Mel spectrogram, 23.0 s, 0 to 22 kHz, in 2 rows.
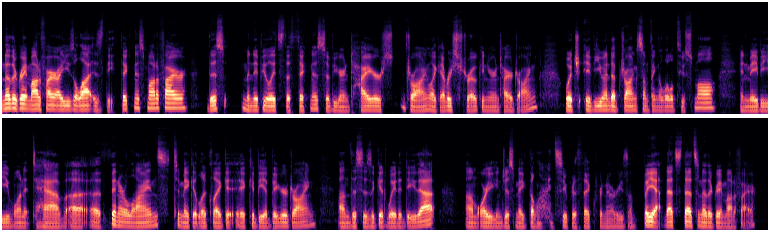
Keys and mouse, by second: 1.0-1.4 drag, 17.0-18.8 drag.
